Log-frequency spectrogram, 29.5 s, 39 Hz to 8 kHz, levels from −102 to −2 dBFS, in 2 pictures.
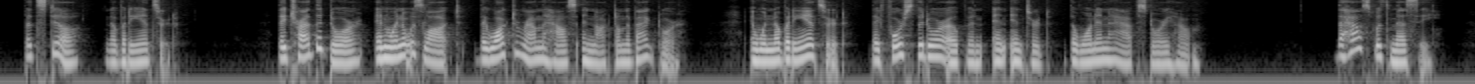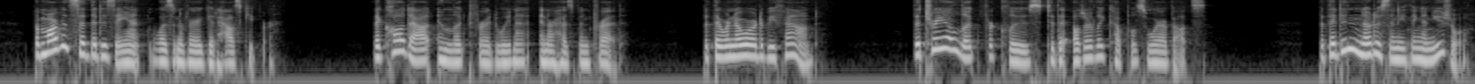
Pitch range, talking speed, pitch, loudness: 155-220 Hz, 185 wpm, 175 Hz, -32 LUFS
